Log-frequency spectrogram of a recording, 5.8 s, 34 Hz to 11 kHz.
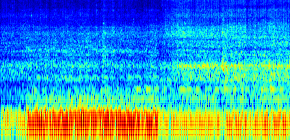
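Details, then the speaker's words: VW Beetle air-cooled engine rebuilt over about 1.5 years, roughly 200 miles since; idles low when cold, good once warm: deep even idle rumble rising smoothly when blipped, slight cam lope; healthy. "it's just air cooled engine so it's not going to rumble but the cam is definitely a little um give it a little Rumble"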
